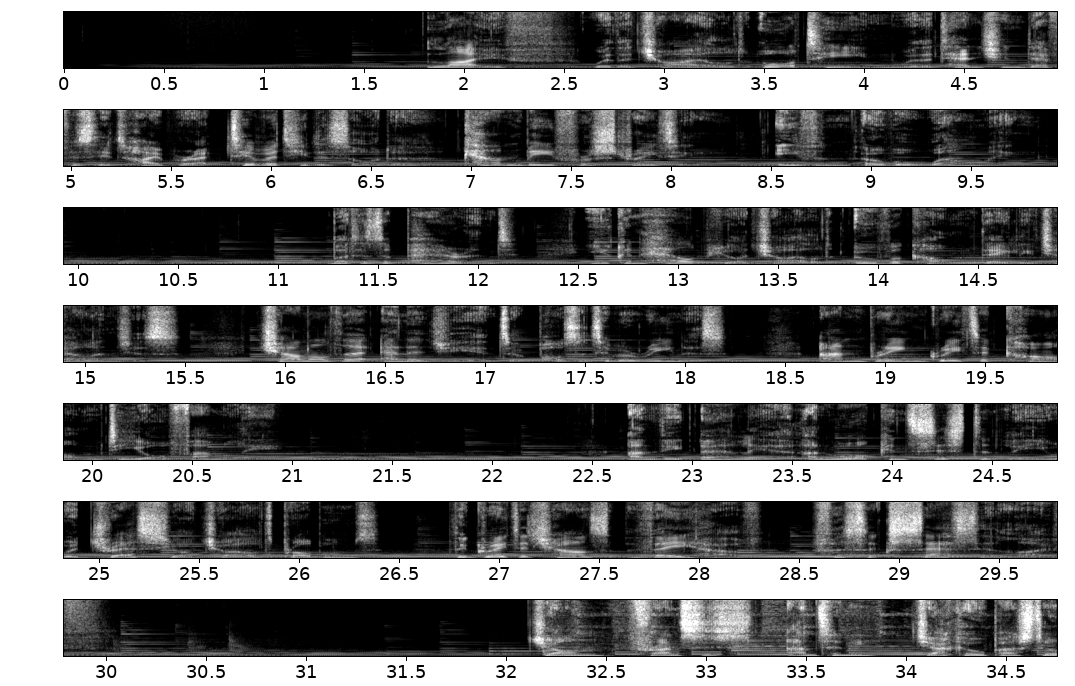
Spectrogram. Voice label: Narration

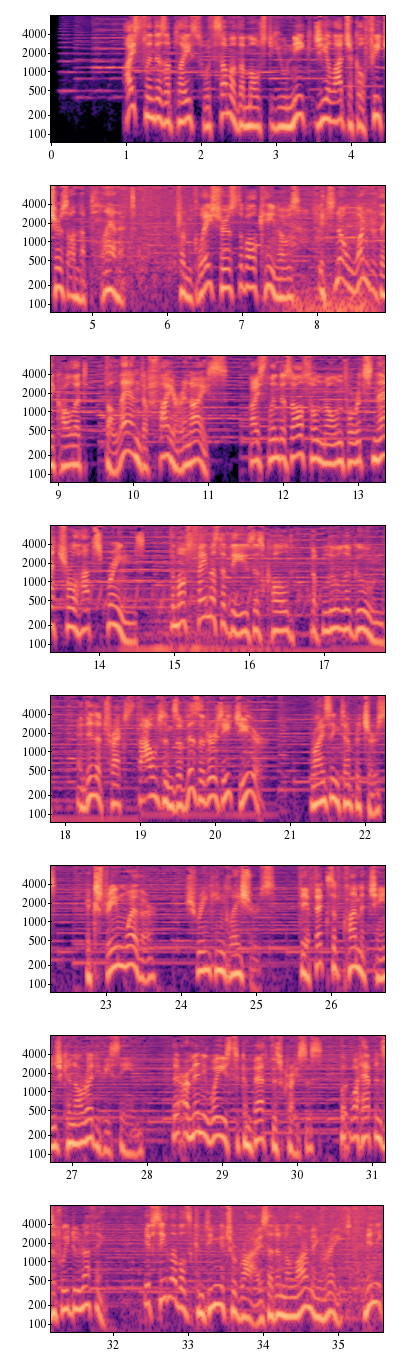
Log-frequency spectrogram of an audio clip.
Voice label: NARRATION

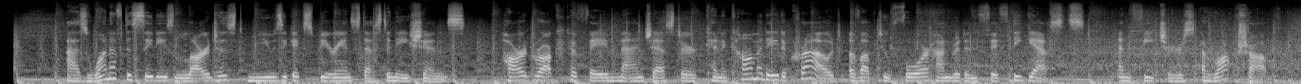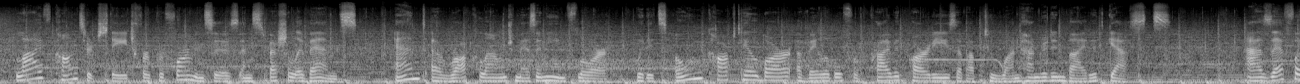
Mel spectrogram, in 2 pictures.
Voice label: E-LEARNING

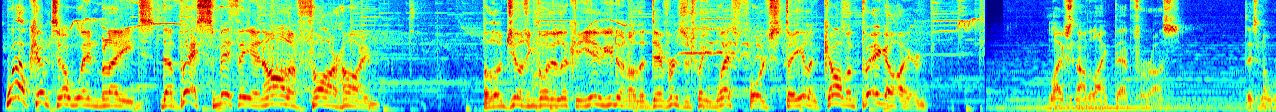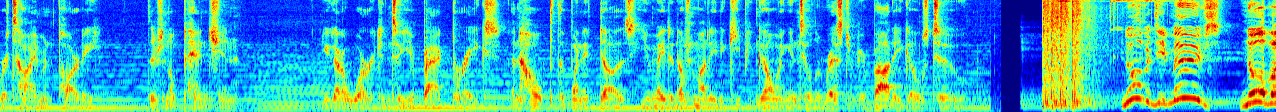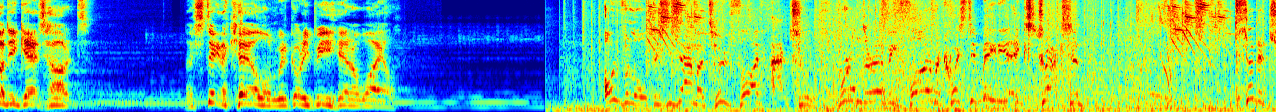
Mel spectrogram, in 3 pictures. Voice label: Character

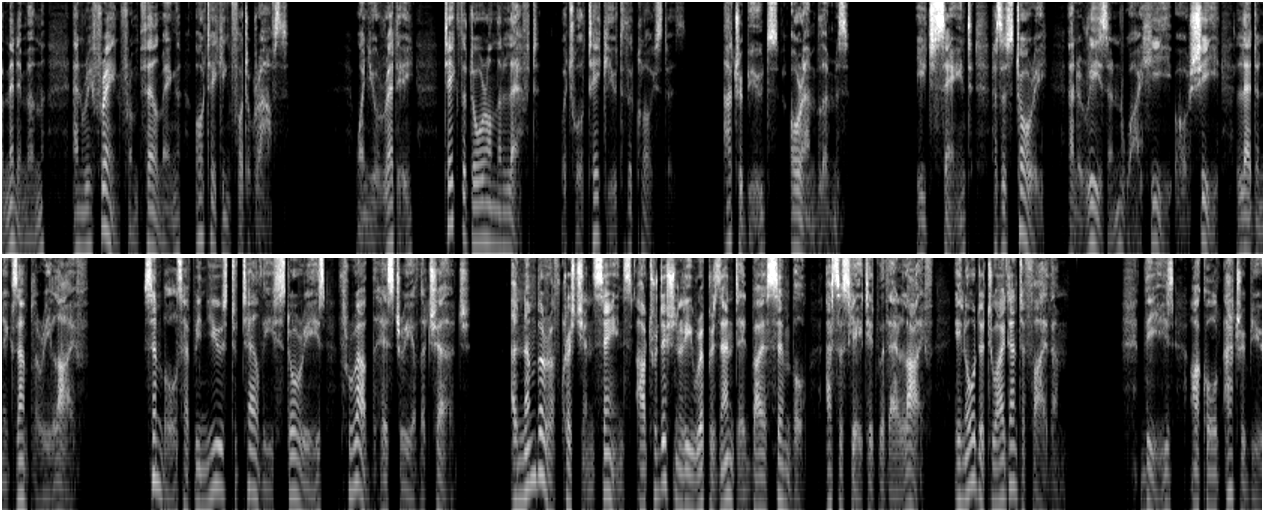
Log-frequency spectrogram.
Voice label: Museum Guide English Euro Neutral

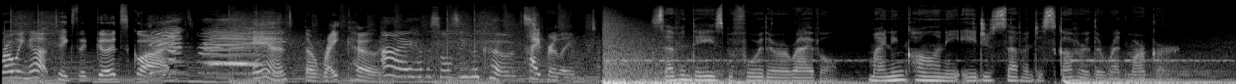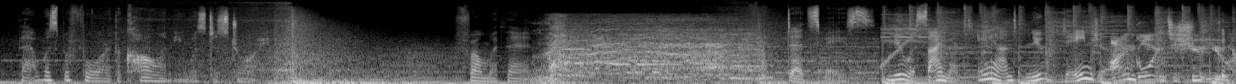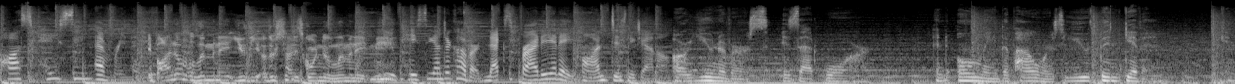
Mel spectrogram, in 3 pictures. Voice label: promo

